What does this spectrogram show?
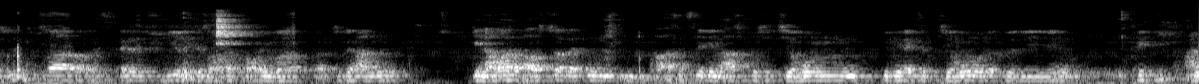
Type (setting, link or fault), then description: fault, poor sound quality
